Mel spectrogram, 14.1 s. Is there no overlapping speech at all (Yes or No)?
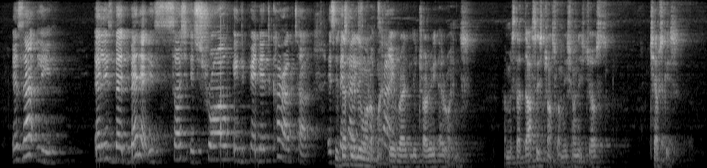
No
